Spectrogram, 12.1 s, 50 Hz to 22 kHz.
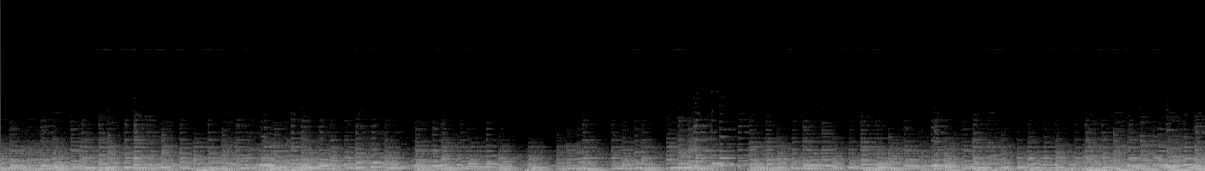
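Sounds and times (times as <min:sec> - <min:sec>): piano music: 0:00.0 - 0:12.0.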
